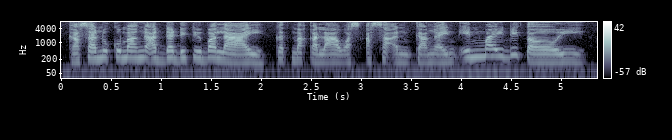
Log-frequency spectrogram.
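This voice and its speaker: A woman's voice: fairly low pitch, normal speed, pushed and bright. A woman with an Ilocano accent playing an exasperated, scolding member of a household in an audio drama.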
